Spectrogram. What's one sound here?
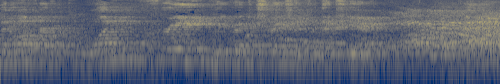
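A children's choir sings in a large hall.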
